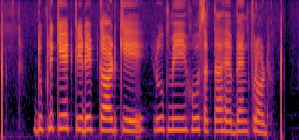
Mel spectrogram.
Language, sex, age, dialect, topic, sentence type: Hindi, female, 46-50, Garhwali, banking, statement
